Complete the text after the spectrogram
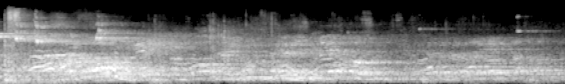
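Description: Sports shoes squeak on a hard court floor.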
